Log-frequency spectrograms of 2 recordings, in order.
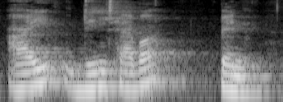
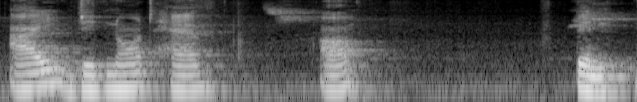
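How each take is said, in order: First: 'Did not' is shortened to one word, didn't. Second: 'Did not' is said as two full words.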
